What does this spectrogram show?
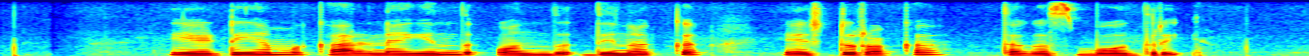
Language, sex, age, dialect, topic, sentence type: Kannada, female, 36-40, Dharwad Kannada, banking, question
